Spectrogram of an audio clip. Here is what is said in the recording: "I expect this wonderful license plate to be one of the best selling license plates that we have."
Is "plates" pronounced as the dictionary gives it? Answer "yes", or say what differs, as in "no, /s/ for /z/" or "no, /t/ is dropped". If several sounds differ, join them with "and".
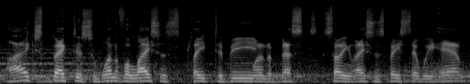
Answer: no, /l/ is dropped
